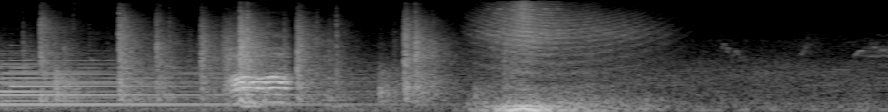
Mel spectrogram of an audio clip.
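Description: Background music score with held notes, ending in a transition whoosh with a deep thump about two and a half seconds in, then fading out to quiet.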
